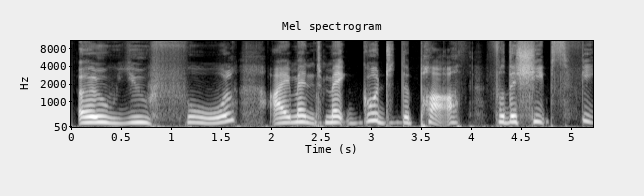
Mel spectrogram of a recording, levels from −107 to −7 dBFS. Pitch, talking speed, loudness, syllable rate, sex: 210 Hz, 150 wpm, -21 LUFS, 2.8 syllables/s, female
